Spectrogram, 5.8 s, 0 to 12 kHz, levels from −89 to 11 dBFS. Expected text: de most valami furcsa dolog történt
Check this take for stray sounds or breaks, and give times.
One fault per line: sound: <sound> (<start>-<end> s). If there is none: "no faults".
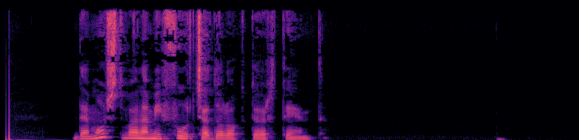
no faults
